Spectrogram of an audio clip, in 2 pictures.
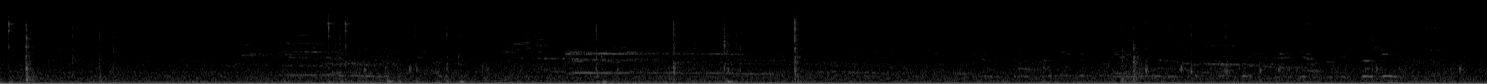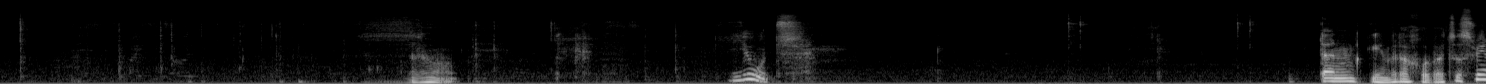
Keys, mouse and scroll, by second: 1.0 g, 4.2 middle click, 7.2 a, 8.0-9.6 middle drag, 11.8-14.8 middle drag, 15.2-16.8 middle drag, 17.0-18.5 middle drag, 18.5 scroll up 1, 19.6 Tab, 19.6 middle click.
